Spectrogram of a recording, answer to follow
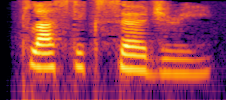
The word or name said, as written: plastic surgery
